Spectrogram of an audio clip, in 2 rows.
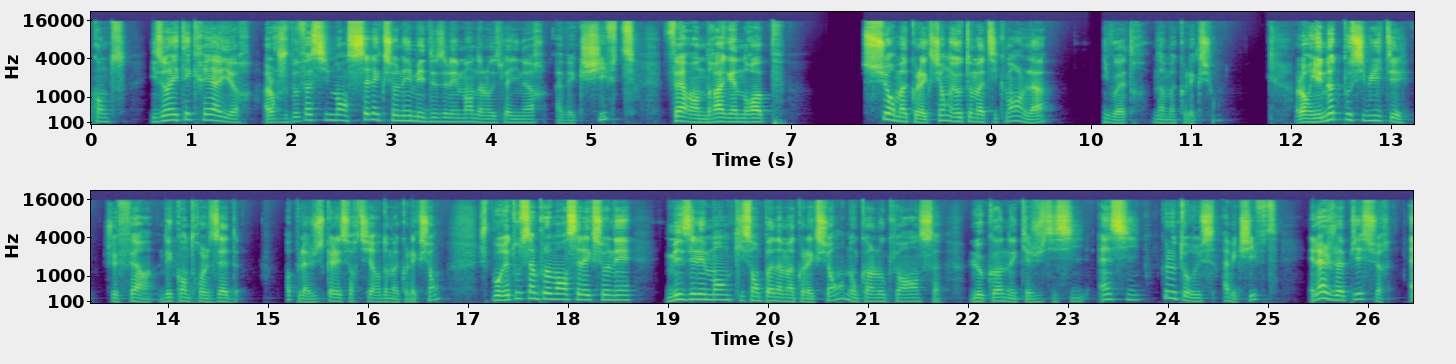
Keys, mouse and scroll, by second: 0.1 click, 2.5 click, 5.0 shift+click, 5.9 click, 8.9 click, 9.8 click, 10.4 click, 12.7 ctrl+z, 13.4 ctrl+z, 14.3 ctrl+z, 15.3 click, 18.3 click, 18.8 click, 19.6 click, 22.9 ctrl+click, 24.0 shift+click, 26.3 m.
